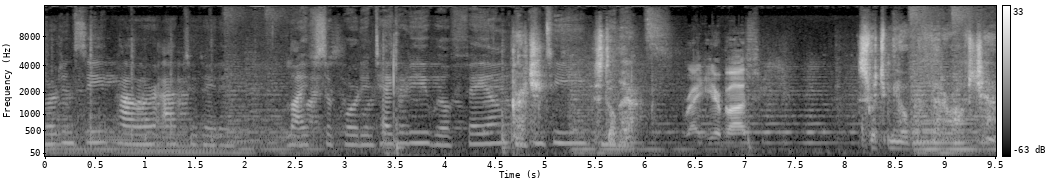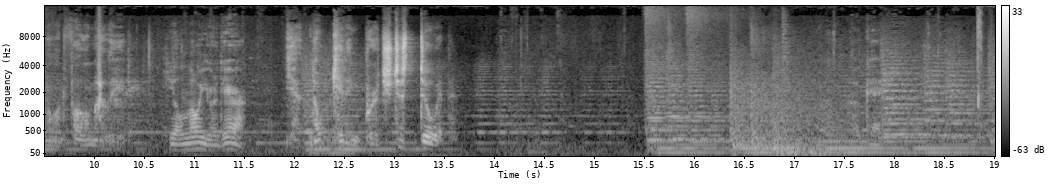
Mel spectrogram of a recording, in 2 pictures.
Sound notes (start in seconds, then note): none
